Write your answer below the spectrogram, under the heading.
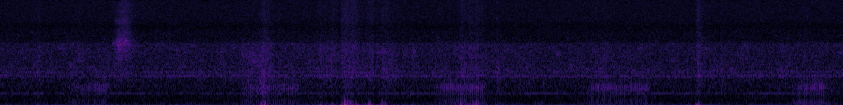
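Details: Sleeping dog named Sammy snoring steadily, each rough, low snore recurring roughly every two to three seconds, with a faint constant electrical hum and a few small knocks in the background.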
